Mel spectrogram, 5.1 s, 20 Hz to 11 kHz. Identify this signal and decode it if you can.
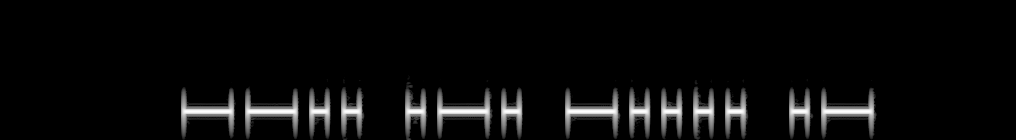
Morse code, heard as a keyed tone, about 15 wpm, 700 Hz. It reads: ZR6A
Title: DXCC-100 Call Signs - 4 Characters - 15wpm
